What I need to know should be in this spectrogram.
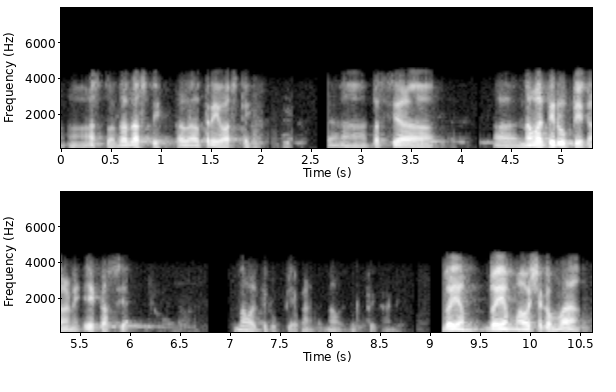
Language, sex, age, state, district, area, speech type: Sanskrit, male, 60+, Karnataka, Dakshina Kannada, rural, conversation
